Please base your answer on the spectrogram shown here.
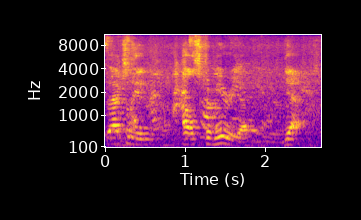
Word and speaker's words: alstroemeria: It's actually an alstroemeria. Yeah. It's like Astros, but it's actually Alstro. And T-R-O-E. And then M-E-R-I-A.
